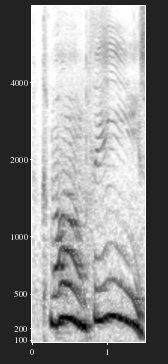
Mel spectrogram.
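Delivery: sweet, very high, cutesy, wheedling little voice. Imitating a girl trying to change the speaker's mind: cutesy pleading voice. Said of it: "women do this like cutesy voice".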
